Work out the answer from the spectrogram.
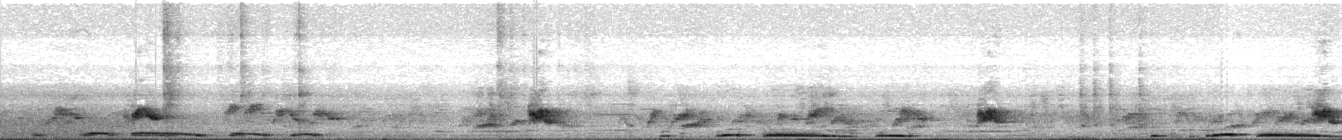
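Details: Recently caged wild spotted dove, sixteen days in captivity, crowing in yon kuk diao style with a soft voice. Groups of low rounded coos are mixed with plentiful sharp chirps and twitters from other birds.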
